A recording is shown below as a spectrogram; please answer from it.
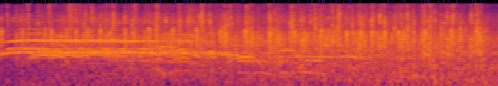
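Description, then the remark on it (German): A large crowd on a square during Pride Week bursts into sustained, thunderous applause for people's commitment to diversity, with dense clapping joined by loud cheering and whoops that are strongest at the start and fade while the clapping continues. “Und dafür, für euer Mega-Einsatz, senden wir euch hier von diesem Platz einen donnernden, einen grandiosen Extra-Applaus für euren Einsatz.”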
